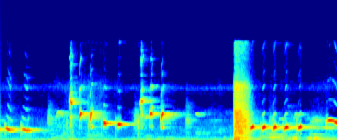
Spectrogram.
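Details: Female greater green leafbird in loud, open song: slurred whistled notes, then high chipped phrases at several pitches, a sudden harsh rasp, and a rapid string of five or six even whistled notes.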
